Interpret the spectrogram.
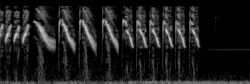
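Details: European goldfinch of wild origin, authentic serfati song: a rapid series of clear downslurred whistled notes, about five per second, ending abruptly.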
